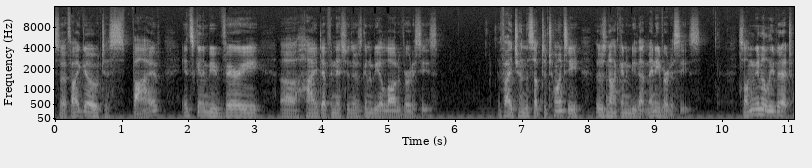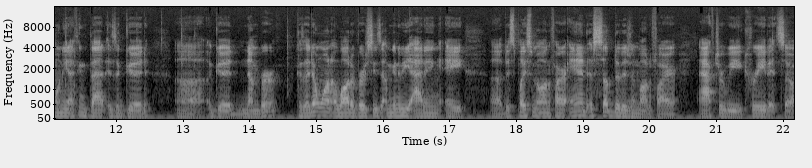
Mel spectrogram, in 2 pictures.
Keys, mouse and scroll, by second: 5.5 ctrl+z, 10.4-11.6 middle drag, 11.6 f, 12.4-14.7 drag.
